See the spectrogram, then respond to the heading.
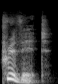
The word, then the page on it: privet: English; British English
